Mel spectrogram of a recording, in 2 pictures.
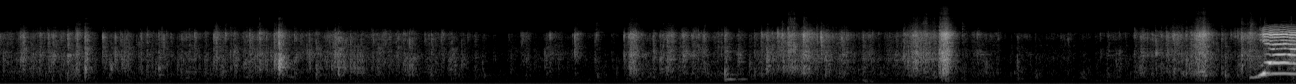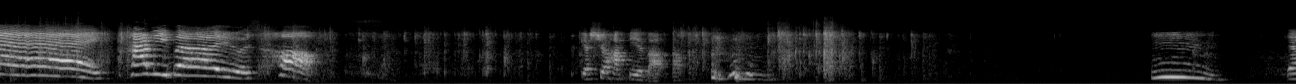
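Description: Paper and plastic wrapping crinkling and tearing as packets are unwrapped, a scratchy rustle with small clicks. About halfway through, a child's high voice calls out in loud tones that fall in pitch for a few seconds, with softer voice sounds after it.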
